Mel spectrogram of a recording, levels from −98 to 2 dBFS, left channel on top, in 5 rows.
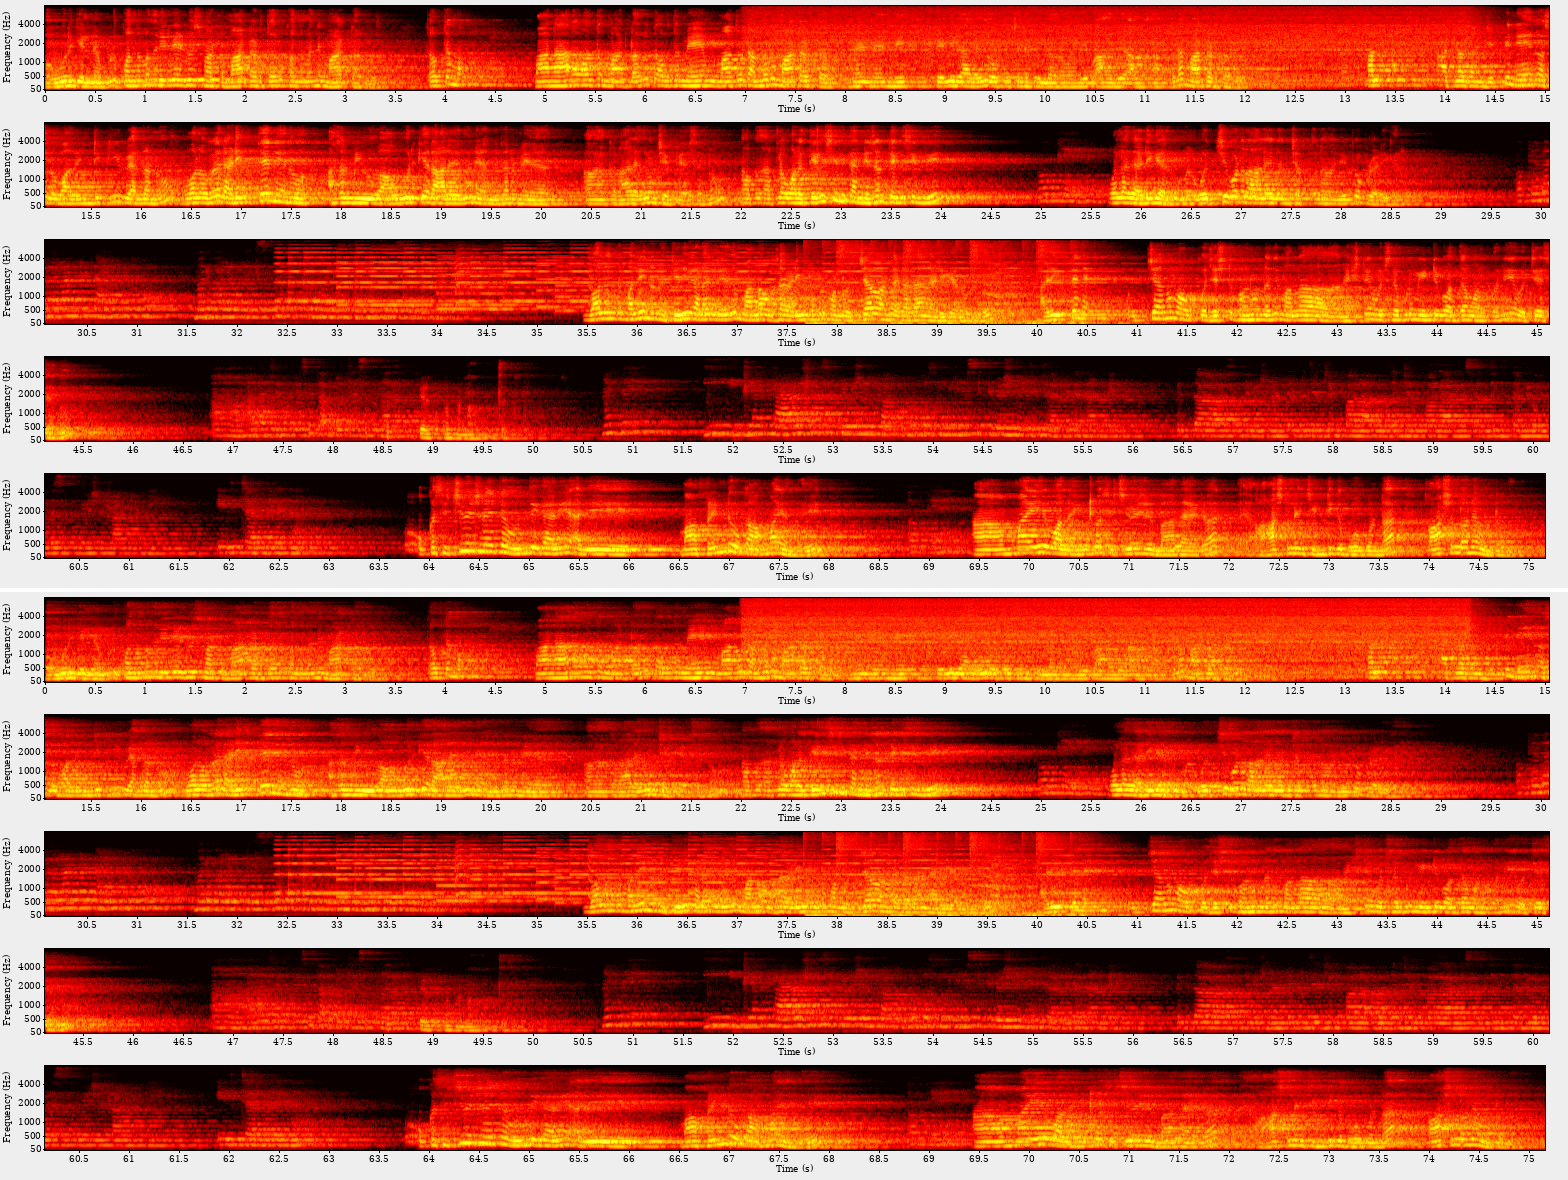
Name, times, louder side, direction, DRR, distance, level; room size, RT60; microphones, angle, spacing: voice 1, 0.0-3.3 3.8-4.2 4.9-12.0 13.2-13.4 13.9-20.1 20.4-24.0 25.7-28.7 35.5-39.6 40.0-40.5 40.9-45.4 48.9-49.6 63.8-66.1 66.5-68.0 69.4-73.7 74.0-74.8, left 2 dB, 65° left, 3 dB, 0.7 m, -26 dB
voice 2, 4.0-4.7 12.9-13.8 25.0-25.5 29.7-31.2 31.6-34.0 40.3-40.8 46.8-48.9 50.7-51.1 51.7-55.8 56.4-61.3 61.9-62.7 68.8-69.3, equal, 5° left, -9 dB, 3.2 m, -44 dB
sound 1, 6.9-14.3, right 4 dB, 35° right, 0.6 m, -37 dB
sound 2, 32.4-40.4, equal, 15° right, 1.3 m, -37 dB
15.5 x 8.4 x 4.8 m, 2.7 s
head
